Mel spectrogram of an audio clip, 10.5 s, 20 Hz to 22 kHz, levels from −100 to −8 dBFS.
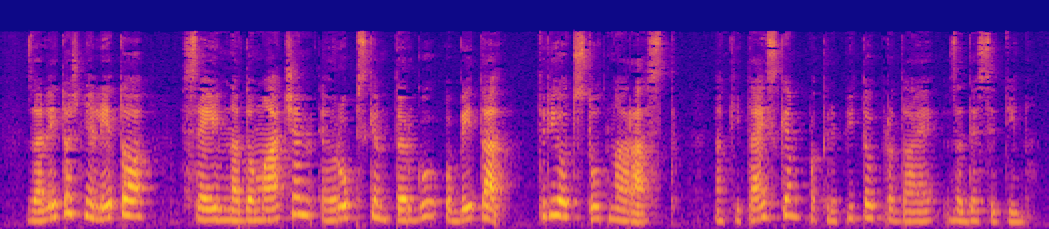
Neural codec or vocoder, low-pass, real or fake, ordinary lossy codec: none; 19.8 kHz; real; AAC, 32 kbps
